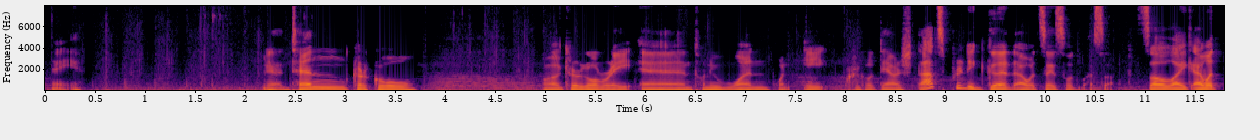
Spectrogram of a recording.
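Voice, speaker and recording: A man's voice: on the low side, very animated, measured pace, slight background noise. A man giving casual let's play commentary as a game streamer, chatty and reacting aloud.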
